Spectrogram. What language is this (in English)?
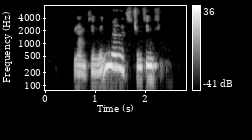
Kabyle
